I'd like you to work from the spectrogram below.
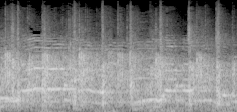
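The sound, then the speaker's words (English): An audience claps hands in praise, a steady wash of applause with sharper clap bursts roughly every half second, mixed with sustained voices calling and cheering throughout. “Try to give him a hand clap of praise.”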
